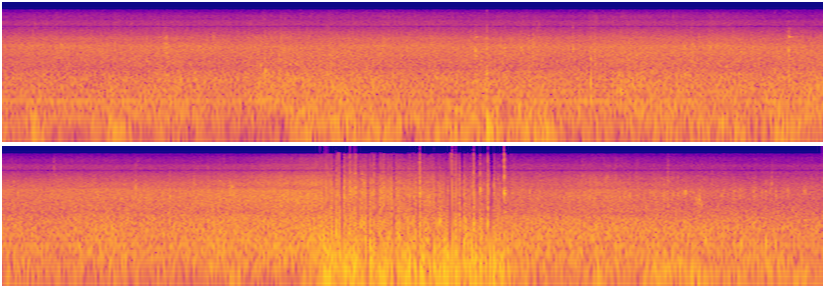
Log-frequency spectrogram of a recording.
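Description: River water rushing steadily over a shallow rocky riffle, small rapids running white. About seven seconds in, a louder, rougher rumbling burst lasts about a second.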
